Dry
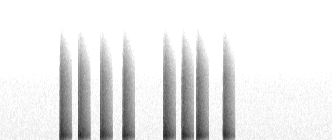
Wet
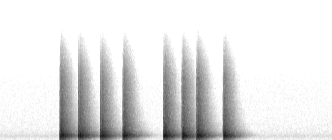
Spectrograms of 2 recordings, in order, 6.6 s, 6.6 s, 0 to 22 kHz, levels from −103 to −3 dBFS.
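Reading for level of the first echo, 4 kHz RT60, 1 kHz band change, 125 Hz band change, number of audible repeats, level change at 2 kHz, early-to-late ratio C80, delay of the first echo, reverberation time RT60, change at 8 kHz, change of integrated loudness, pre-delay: no echo, 0.40 s, +6.0 dB, no reading, no echo, 0.0 dB, 18.5 dB, no echo, 0.50 s, -2.0 dB, +4.5 dB, 7 ms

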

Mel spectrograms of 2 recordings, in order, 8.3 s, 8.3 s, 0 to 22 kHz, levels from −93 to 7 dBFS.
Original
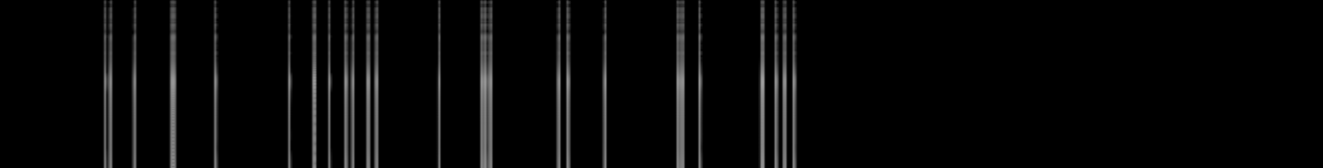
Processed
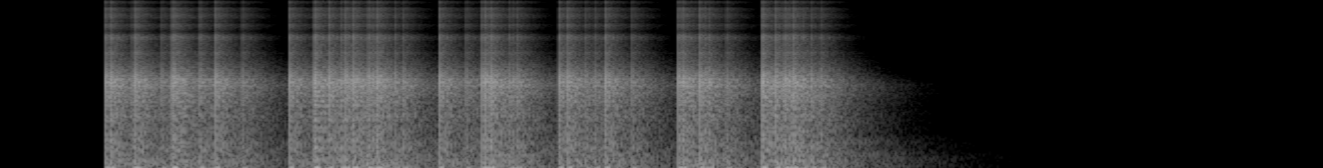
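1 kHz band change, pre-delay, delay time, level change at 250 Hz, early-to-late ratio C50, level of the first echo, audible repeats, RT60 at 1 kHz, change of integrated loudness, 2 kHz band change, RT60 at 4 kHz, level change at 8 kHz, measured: +2.5 dB, 6 ms, 168 ms, +3.0 dB, 0.5 dB, -7.0 dB, 1, 0.90 s, +1.5 dB, +2.5 dB, 0.70 s, +0.5 dB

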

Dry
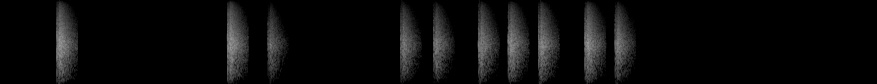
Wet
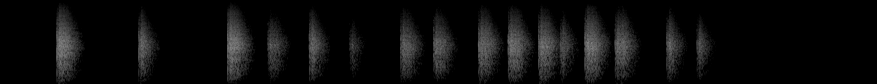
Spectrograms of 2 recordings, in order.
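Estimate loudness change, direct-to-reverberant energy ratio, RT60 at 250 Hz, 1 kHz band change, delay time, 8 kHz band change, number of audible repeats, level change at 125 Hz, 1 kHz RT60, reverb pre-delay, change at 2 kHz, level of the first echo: -6.5 dB, no reverb, no reverb, -3.5 dB, 41 ms, -8.0 dB, 3, no reading, no reverb, no reverb, -4.0 dB, -4.5 dB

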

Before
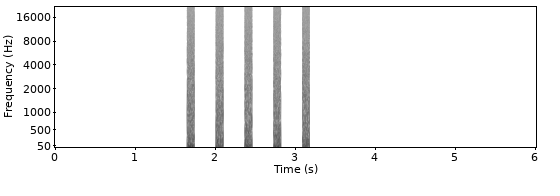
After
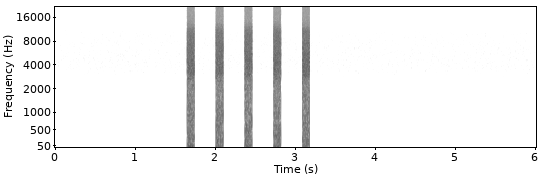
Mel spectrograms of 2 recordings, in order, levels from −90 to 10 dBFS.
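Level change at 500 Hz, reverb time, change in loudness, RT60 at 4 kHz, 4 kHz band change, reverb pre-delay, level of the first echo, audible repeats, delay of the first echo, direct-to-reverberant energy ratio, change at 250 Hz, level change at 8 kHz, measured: -1.5 dB, no reverb, +8.0 dB, no reverb, +12.0 dB, no reverb, no echo, no echo, no echo, no reverb, -4.0 dB, +12.5 dB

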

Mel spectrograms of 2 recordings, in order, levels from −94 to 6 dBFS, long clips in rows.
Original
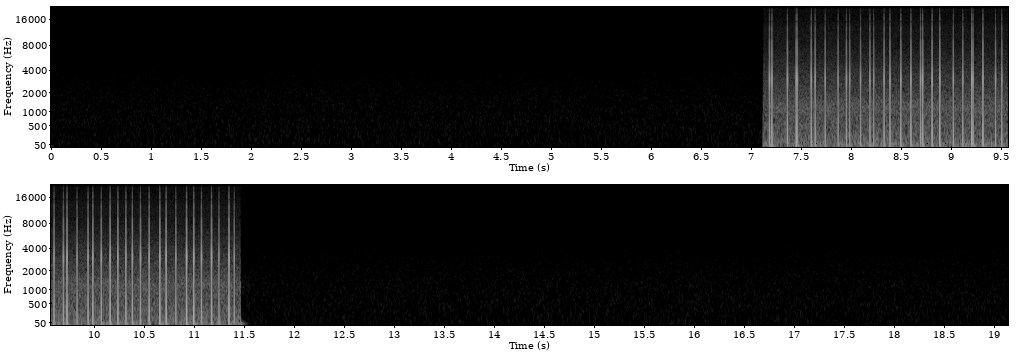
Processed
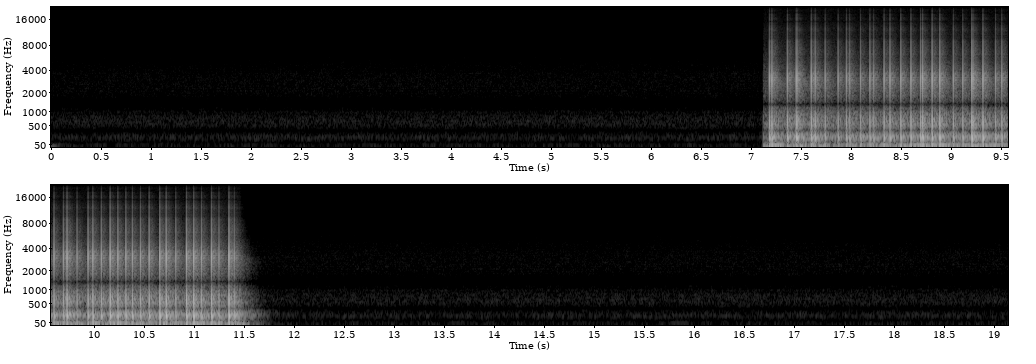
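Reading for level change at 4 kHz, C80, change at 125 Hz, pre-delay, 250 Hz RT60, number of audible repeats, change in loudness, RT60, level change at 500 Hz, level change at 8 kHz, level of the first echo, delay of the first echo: +3.0 dB, 19.0 dB, +4.5 dB, 5 ms, 0.55 s, no echo, +3.0 dB, 0.45 s, +5.5 dB, +1.0 dB, no echo, no echo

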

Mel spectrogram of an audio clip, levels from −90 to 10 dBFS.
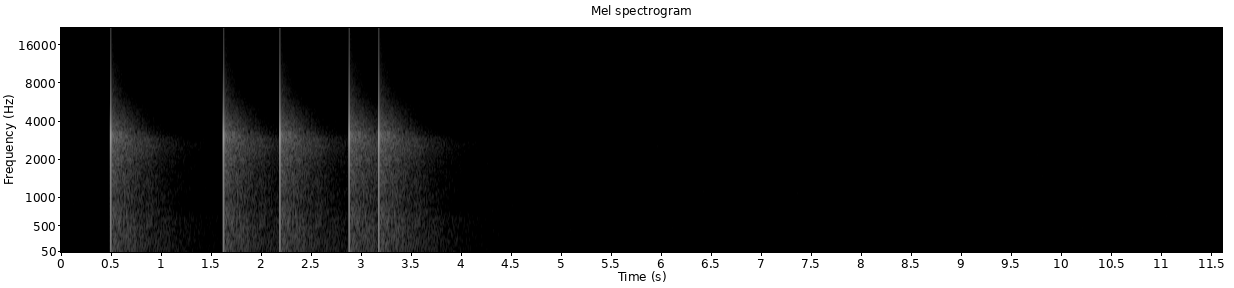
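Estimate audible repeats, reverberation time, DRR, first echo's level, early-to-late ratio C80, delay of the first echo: no echo, 1.7 s, 12.0 dB, no echo, 15.5 dB, no echo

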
